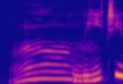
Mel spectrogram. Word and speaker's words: Ouija: doesn't appear too talkative the wedgie board the Luigi podcast yeah he seems like he likes to laugh Ouija board no no no you're still saying it wrong father it's Luigi Ford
